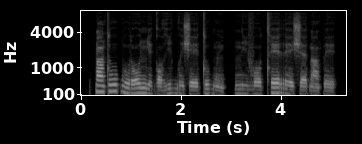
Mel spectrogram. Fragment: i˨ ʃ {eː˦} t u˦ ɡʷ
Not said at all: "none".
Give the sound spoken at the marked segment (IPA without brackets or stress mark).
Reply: eː˨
